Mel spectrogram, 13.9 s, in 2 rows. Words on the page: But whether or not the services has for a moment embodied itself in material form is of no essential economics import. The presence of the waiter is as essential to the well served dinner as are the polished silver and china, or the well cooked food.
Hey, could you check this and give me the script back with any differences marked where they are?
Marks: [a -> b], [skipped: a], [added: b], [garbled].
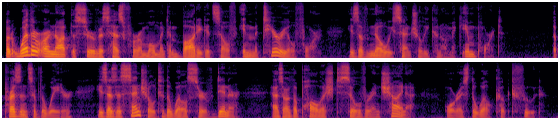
But whether or not the [services -> service] has for a moment embodied itself in material form is of no essential [economics -> economic] import. The presence of the waiter is as essential to the well served dinner as are the polished silver and china, or [added: as] the well cooked food.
